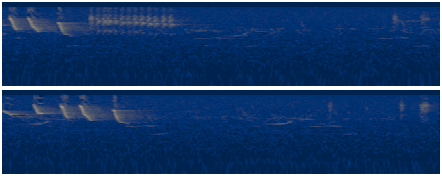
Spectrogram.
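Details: Grey sunbird male repeating his short, sharp phrased song: fast descending notes, a rapid buzzy trill of ticks, then another whistle-and-falling-notes phrase, with faint distant chirps and steady hiss.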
